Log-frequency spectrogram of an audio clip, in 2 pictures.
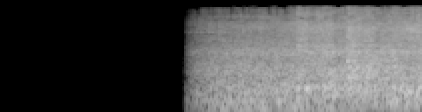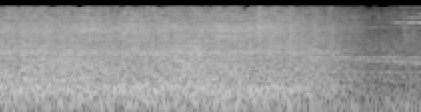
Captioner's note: train rumbling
